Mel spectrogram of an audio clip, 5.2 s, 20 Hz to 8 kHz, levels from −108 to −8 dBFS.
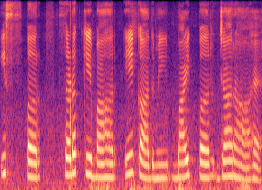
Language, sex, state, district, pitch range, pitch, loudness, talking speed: Hindi, female, Punjab, Fazilka, 215-255 Hz, 225 Hz, -16 LUFS, 135 wpm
